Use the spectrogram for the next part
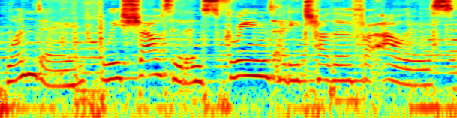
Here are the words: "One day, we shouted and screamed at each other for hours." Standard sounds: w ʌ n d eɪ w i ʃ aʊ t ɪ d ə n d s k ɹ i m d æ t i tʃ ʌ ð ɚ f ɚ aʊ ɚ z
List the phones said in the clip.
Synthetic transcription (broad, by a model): w ʌ n d eɪ w i ʃ aʊ t ɪ d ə n s k ɹ i m d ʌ t i tʃ ʌ ð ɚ f ɚ aʊ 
